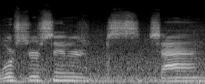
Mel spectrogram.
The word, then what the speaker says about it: Worcestershire: We also set out to see if anyone actually knows how to pronounce this. Worcestershire. Worcestershire shine sauce.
